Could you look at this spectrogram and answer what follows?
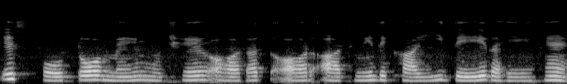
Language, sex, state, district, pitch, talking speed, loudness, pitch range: Hindi, female, Madhya Pradesh, Katni, 190 Hz, 115 wpm, -18 LUFS, 180-200 Hz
